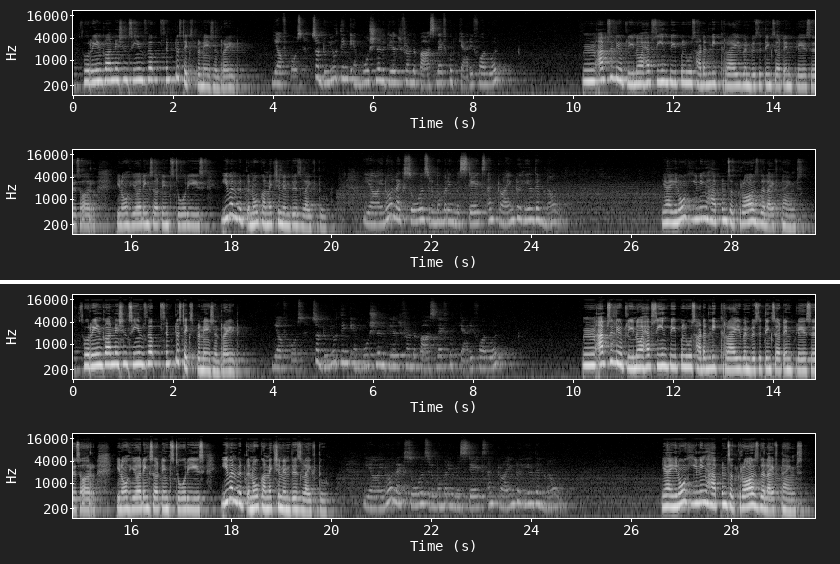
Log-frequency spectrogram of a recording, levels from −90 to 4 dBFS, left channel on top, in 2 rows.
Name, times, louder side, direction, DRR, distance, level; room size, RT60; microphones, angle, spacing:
voice 1, 0.2-3.3 10.2-17.4 17.8-19.9 26.6-29.4, right 4 dB, 45° right, 14 dB, 0.4 m, -20 dB
voice 2, 4.0-8.5 20.1-26.8, left 2 dB, 55° left, 8 dB, 1.3 m, -34 dB
19.0 x 12.0 x 6.2 m, 1.5 s
head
